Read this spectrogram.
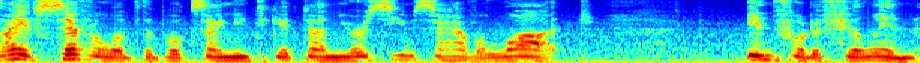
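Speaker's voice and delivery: ordinary talk, nothing marked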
